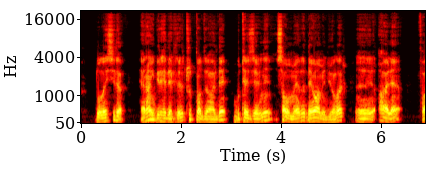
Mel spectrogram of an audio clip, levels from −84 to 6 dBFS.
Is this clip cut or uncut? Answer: cut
